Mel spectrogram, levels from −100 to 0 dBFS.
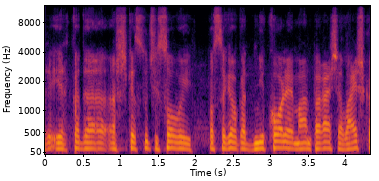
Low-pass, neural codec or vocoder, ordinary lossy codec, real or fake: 9.9 kHz; vocoder, 22.05 kHz, 80 mel bands, Vocos; Opus, 16 kbps; fake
